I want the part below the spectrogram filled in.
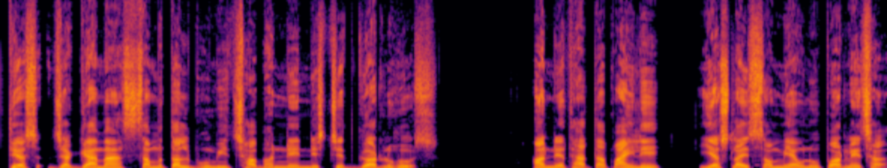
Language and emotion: Nepali, neutral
